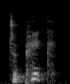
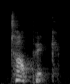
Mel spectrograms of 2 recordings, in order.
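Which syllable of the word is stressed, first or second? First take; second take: second; first. First: The stress is on the second syllable. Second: The stress is on the first syllable. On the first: The speaker calls it wrong. "which would be the option if the stress fell onto the second syllable" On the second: The speaker calls it right. "the first syllable is a stressed one"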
